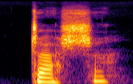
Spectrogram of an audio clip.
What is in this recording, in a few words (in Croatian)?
"čaša", Hrvatski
